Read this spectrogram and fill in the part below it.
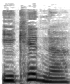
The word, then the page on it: echidna: British English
